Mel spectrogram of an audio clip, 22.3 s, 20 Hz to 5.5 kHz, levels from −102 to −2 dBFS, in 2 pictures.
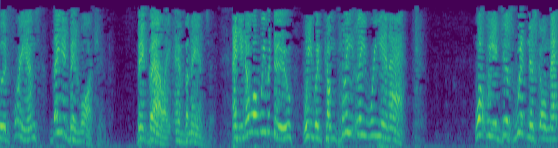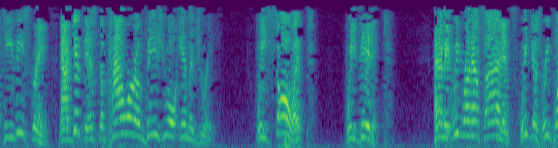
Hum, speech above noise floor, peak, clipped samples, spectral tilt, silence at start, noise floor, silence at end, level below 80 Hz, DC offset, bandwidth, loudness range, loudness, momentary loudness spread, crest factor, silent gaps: none; 41 dB; -8 dBFS; under 0.1%; -6.5 dB/octave; 0 s; -69 dBFS; 0 s; -58 dBFS; under 0.1%; 5 kHz; 3 LU; -28 LUFS; 12 LU; 22 dB; none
